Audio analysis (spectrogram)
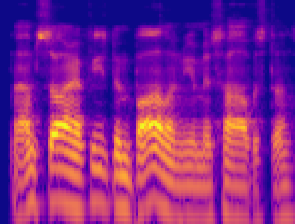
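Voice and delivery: low-pitched, folksy country man; easygoing drawling Billy. Acted. Billy greeting Julia about his cousin, folksy low voice. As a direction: lay on the low, courteous charm. Billy's dialogue, story character.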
